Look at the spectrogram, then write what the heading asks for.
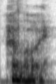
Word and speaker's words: A11y: A11Y is often pronounced ally, as it happens to look like the English word ally, which suggests that you're allied to a particular cause, in this case accessibility.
